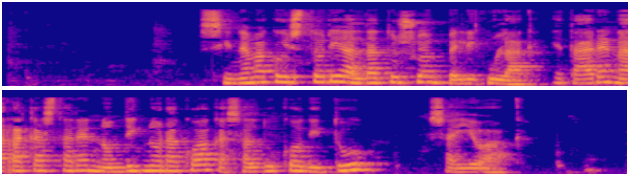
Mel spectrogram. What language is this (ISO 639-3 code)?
eus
